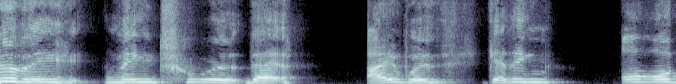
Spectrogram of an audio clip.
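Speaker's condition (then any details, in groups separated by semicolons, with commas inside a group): Cerebral palsy; spasticity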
